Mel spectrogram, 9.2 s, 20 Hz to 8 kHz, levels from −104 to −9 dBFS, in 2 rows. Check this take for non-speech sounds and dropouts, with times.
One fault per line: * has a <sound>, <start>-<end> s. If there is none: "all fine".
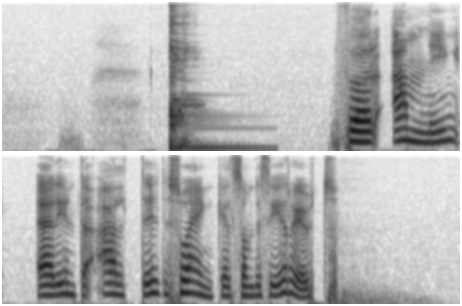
* has a thud, 1.7-2.8 s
